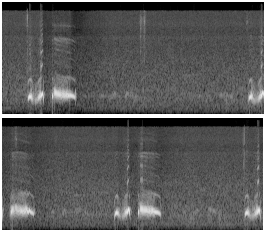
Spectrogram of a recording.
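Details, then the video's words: Spotted dove calling at a decoy-luring spot in the high forest of Kanchanaburi, Thailand, in the evening. Three full phrases about every two and a half seconds, double rising notes then a longer coo, a fourth just beginning. "ต่อนกเขาใหญ่ป่าสูง เมืองกาญ | หมายเสียงเล็ก คารมจัดจ้าน"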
